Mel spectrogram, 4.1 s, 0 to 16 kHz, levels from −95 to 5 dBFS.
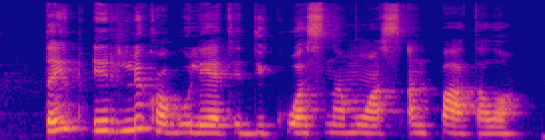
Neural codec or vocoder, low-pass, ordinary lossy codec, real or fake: none; 14.4 kHz; MP3, 96 kbps; real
